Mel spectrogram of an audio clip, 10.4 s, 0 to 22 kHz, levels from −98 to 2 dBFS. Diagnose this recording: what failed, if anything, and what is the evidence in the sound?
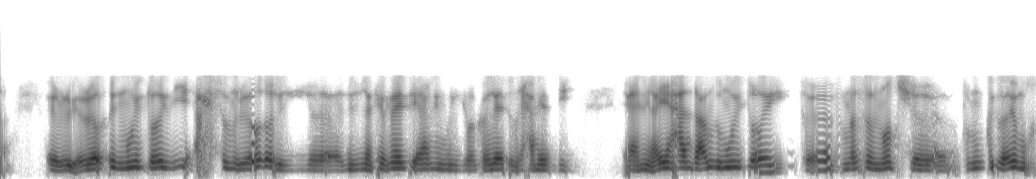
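The failure is at the codec stage: a Codec 2 vocoder runs through the whole speech clip. The voice is robotic and buzzy, heavily damaged throughout. The decoder rebuilds speech from sine waves using only pitch, voicing and envelope. The result fits a low rate near 1.6 kbit/s.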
